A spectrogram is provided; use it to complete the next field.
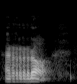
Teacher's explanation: जीभ बिल्कुल फड़फड़ा रही है, उसका अगला भाग तालु को टच कर रहा है, लेकिन अंदर से आती हवा से टकराने के कारण फड़फड़ा रहा है या परकंपित हो रहा है या फिर कंपन कर रहा है, ठीक है। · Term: परकंपित या लुंठित व्यंजन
